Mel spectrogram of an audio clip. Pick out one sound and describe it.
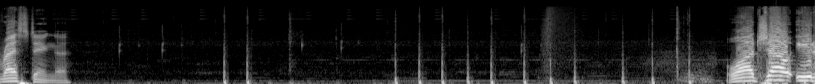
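Short game sound effects tap and click in quick bursts.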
